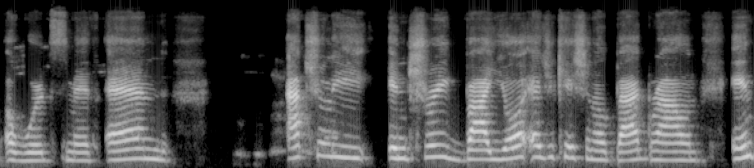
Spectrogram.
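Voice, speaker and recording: A woman's voice: on the high side, a bit bright. A middle-aged woman hosting a community radio interview, asking curious questions with a mother's asides. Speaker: radio host.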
